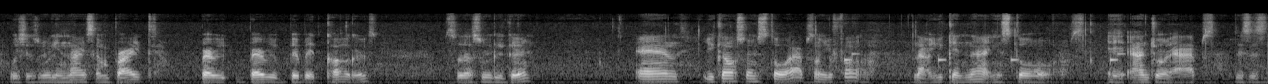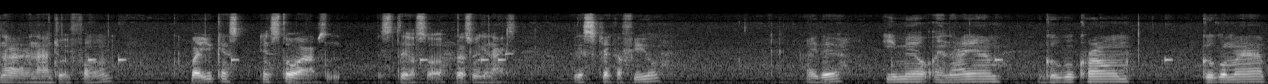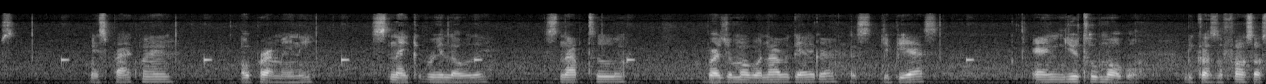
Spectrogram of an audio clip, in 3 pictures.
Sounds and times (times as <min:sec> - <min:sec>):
Speech: 0:00.0 - 0:03.8, 0:04.4 - 0:05.4, 0:06.2 - 0:13.9, 0:14.5 - 0:19.4, 0:20.7 - 0:24.1, 0:24.7 - 0:25.6, 0:26.2 - 0:27.2, 0:27.8 - 0:31.7, 0:32.4 - 0:34.8, 0:35.6 - 0:38.0.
